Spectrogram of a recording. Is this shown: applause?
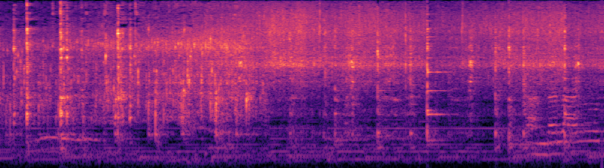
no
